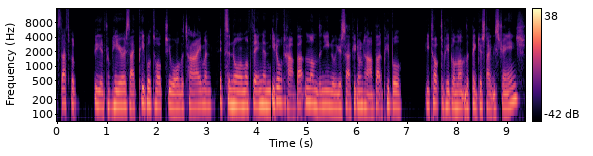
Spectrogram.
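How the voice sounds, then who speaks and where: With a strong Northern Irish accent, a woman talks at a very fast pace in a very deep, low pitch, with fairly even intonation and very even loudness. The recording is very clean, with a silent background and a dry, close sound with no echo. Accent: Northern Irish, kept strong. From Northern Ireland. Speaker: charity chief executive, former anti-discrimination campaigner. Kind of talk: podcast interview.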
